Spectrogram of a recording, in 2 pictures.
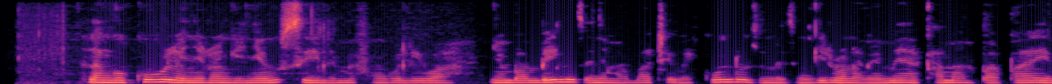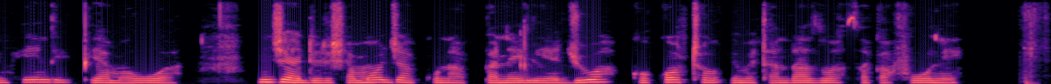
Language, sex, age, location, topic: Swahili, female, 25-35, Nairobi, finance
